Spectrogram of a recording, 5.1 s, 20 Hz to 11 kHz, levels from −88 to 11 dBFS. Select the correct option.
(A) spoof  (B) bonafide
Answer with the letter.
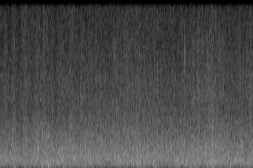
B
